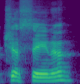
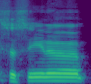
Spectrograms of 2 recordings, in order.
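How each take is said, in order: First: The name is said with an Italian-style pronunciation. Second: The name is said with an English-style pronunciation.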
